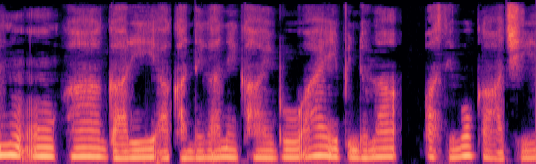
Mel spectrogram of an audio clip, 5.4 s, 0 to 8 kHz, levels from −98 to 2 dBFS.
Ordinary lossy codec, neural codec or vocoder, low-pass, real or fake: AAC, 32 kbps; none; 7.2 kHz; real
